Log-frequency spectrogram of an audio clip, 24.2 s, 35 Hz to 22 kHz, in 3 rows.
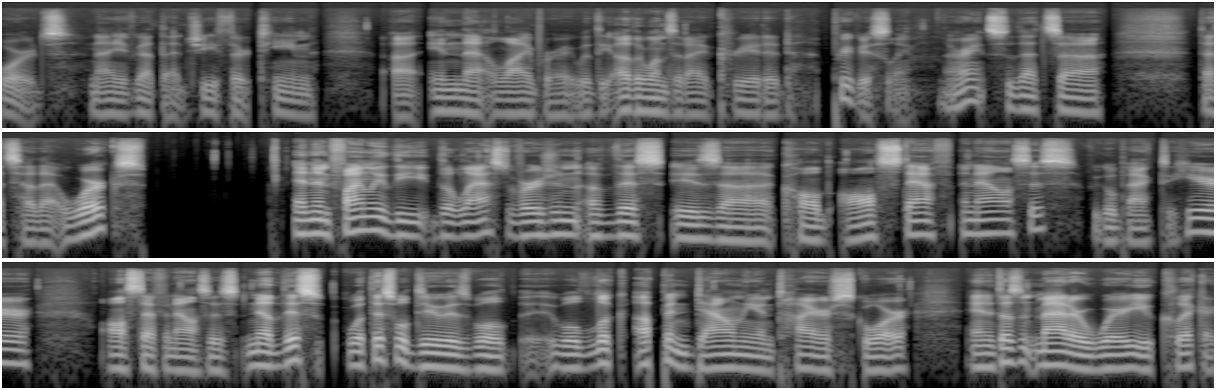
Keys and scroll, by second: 11.3 BackSpace.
